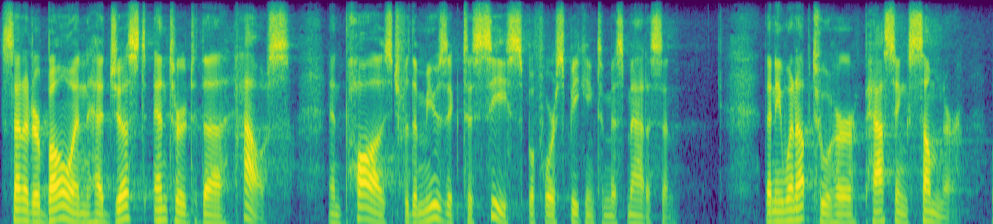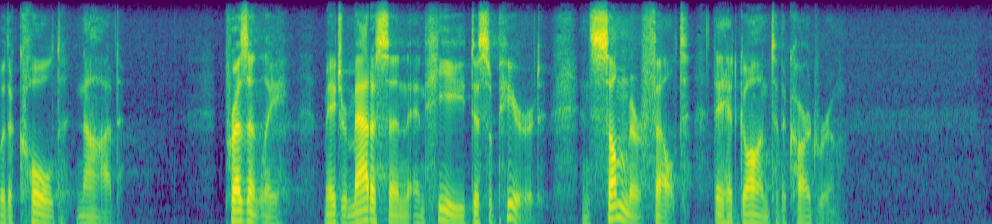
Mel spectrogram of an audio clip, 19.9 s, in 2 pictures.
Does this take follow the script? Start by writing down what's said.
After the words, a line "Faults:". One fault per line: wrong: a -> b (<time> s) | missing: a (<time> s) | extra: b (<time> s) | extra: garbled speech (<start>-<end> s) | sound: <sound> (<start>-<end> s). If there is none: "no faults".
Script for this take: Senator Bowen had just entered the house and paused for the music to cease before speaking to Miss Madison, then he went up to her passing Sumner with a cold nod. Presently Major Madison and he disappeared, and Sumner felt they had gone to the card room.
Senator Bowen had just entered the house and paused for the music to cease before speaking to Miss Madison, then he went up to her passing Sumner with a cold nod. Presently Major Madison and he disappeared, and Sumner felt they had gone to the card room.
Faults:
no faults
